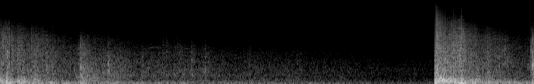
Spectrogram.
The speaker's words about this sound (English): Kemp's final public activity of the day took place at Liberty Plaza outside the state capitol. The new governor and first lady participated in a review of military troops, complete with a demonstration of helicopters and a 19-gun salute.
